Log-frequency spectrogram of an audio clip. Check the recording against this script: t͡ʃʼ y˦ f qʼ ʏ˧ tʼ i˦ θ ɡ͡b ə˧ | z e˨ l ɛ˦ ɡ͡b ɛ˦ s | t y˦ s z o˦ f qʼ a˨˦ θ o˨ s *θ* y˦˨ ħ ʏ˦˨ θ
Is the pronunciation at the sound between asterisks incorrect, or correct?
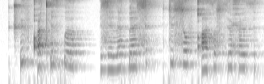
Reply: correct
